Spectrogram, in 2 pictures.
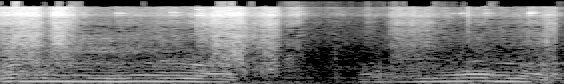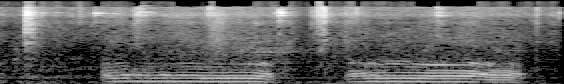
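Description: Dogs in a room give four drawn-out, whining howls in a steady repeating pattern. The cries are fairly faint, with quiet gaps between them.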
